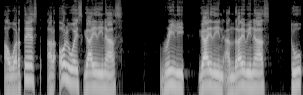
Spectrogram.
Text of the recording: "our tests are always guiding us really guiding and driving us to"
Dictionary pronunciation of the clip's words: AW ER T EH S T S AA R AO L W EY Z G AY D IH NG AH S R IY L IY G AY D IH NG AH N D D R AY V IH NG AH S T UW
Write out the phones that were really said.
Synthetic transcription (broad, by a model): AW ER T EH S T AA R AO L W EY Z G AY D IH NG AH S R IY L IY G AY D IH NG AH N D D R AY B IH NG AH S T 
